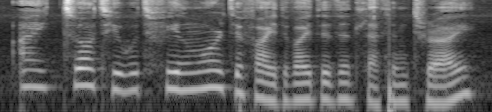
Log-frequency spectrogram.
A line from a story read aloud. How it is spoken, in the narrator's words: replied Katie quietly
